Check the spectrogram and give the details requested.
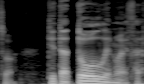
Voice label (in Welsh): "dwl", Welsh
